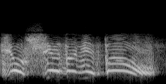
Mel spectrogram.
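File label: Serbian player killed enemy mood high, speech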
